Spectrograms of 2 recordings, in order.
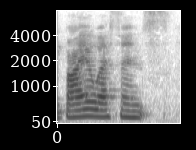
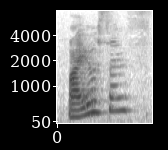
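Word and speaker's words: Bioessence: things here so the bio Essence biosense I think I've been saying that wrong forever how do you say that biosense I've always called it bio Essence and that is that is obviously wrong um it's the squal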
